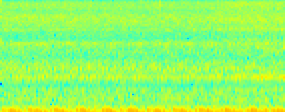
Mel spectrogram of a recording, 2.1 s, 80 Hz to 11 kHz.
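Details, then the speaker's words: 2002 Dodge Ram 24-valve Cummins HO with VP44 injection pump and six-speed manual, cold start with high idle kit: deep, even diesel drone holding a raised idle near 1200 rpm, no knocks or hunting; cold high idle working. "see we're roving up and we're holding 12200 RPM"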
